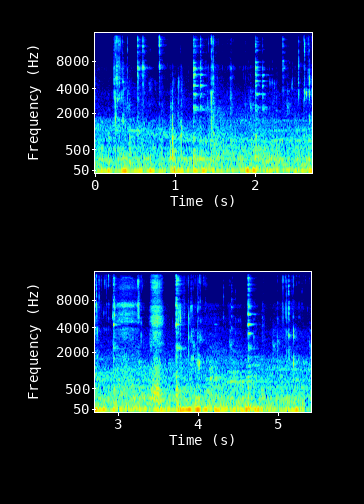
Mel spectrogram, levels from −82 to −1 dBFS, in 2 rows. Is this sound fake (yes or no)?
no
